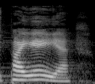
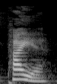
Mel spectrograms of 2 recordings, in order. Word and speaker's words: paella: I used to thought it was paella, but it's not, it's paella.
